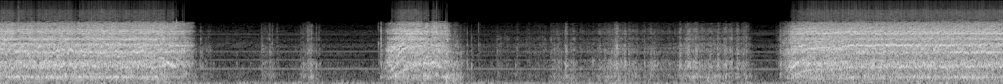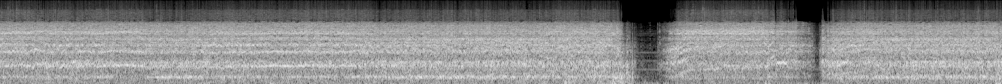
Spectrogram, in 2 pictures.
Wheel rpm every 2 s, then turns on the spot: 130, 30, 20, 40, 200, 230, 230, 200, 110, 160.
4-6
